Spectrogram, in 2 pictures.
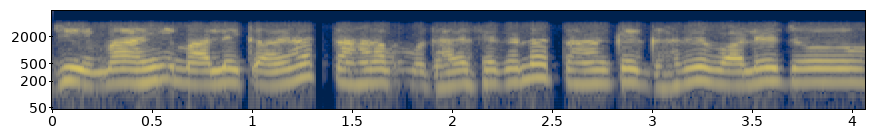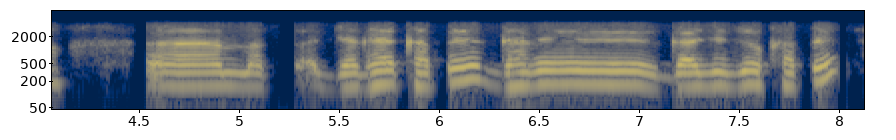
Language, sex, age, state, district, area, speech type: Sindhi, male, 60+, Delhi, South Delhi, urban, conversation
